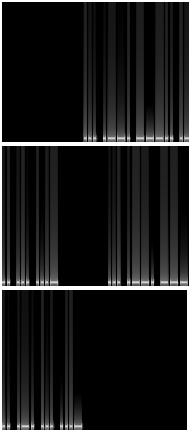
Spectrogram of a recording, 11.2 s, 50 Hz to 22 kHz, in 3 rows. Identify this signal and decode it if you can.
Morse code, heard as a keyed tone, about 25 wpm, 700 Hz. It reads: SP8RSV SP8RSV
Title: DXCC-100 Call Signs - 6 Characters - Repeated 2x - 25wpm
